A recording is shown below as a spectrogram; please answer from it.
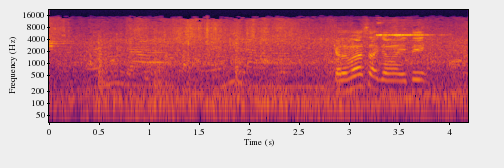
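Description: Steady low rumble of street traffic, with a person talking briefly about three seconds in.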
